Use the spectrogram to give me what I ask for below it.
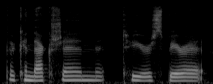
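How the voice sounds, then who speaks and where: A woman guiding a meditation in a slow, soft, soothing voice with long pauses. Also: mid-range voice, level tone, smooth, dry recording. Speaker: meditation guide. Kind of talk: guided meditation.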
